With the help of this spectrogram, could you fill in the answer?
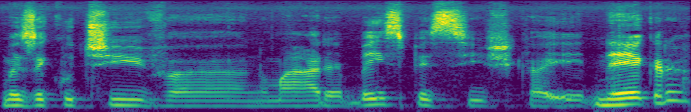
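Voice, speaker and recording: A woman speaks with a very deep, low voice. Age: 60s. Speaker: diversity consultant, psychologist. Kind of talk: podcast interview. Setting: studio. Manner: fast.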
